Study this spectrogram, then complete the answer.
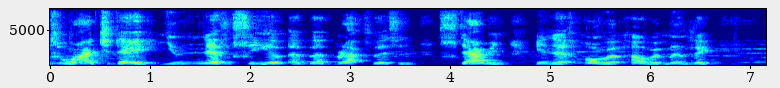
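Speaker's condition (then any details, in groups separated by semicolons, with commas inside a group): Facial palsy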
